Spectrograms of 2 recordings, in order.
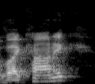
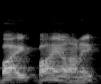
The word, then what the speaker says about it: Vionic: ht4 soybeans forever so Vionic uh which spelled with a V so it's not B bionic it's Vionic uh is is the new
